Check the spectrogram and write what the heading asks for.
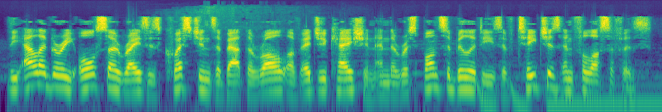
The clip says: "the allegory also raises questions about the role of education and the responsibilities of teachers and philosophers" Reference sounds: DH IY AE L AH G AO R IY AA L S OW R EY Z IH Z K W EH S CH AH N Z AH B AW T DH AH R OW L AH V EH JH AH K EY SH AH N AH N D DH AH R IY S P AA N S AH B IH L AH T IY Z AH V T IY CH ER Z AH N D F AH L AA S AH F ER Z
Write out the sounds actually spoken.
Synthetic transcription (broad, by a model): DH IY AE L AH G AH R IY AA L S OW R EY Z IH Z K W EH S CH AH N Z AH B AW T DH AH R OW L AH V EH JH AH K EY SH AH N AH N DH AH R IY S P AA N S AH B IH L AH T IY Z AH V T IY CH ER Z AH N F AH L AA S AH F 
